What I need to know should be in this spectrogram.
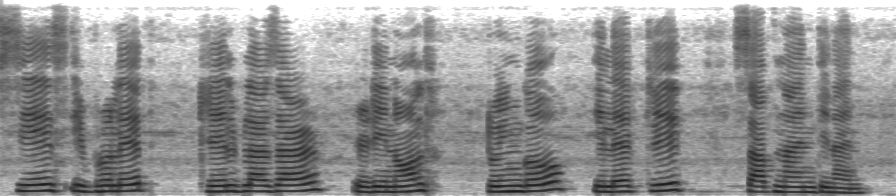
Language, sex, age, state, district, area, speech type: Assamese, female, 45-60, Assam, Jorhat, urban, spontaneous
